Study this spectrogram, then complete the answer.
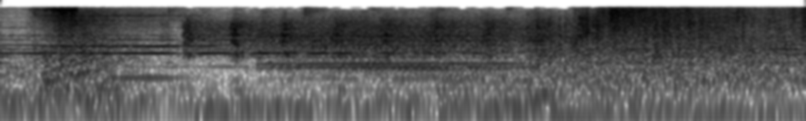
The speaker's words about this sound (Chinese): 一声巨响，列车车头脱离轨道，侧翻着向前冲出一段，后面的列车扭七八歪的挤作一团。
